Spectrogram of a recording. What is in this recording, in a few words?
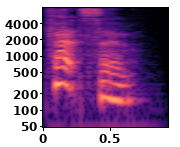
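"fatso", British English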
